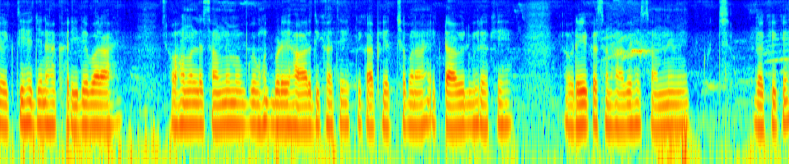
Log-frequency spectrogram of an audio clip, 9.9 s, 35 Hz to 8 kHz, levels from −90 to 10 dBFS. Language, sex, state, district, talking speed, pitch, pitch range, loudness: Chhattisgarhi, male, Chhattisgarh, Rajnandgaon, 220 wpm, 130 Hz, 125-130 Hz, -16 LUFS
